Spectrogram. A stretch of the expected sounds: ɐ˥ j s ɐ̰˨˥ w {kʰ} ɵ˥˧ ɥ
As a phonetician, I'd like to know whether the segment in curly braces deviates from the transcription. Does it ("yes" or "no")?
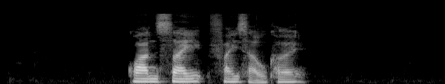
no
